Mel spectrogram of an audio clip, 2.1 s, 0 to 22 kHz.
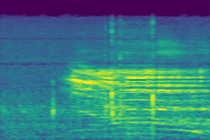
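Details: Single long red deer roar from the 2019 Polish rut, a steady harmonic bellow of about a second and a half that fades gently at the end, with light background noise before it starts.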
